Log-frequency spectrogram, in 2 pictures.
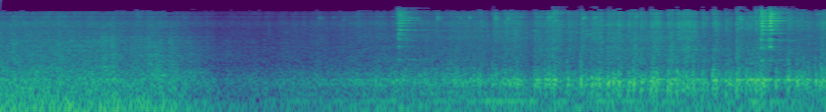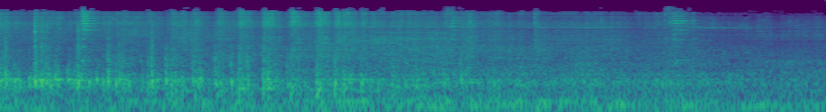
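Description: Freight train cars rolling past close by: a steady, loud rumble of steel wheels on the rails with scattered sharp clicks, dipping briefly about two seconds in.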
